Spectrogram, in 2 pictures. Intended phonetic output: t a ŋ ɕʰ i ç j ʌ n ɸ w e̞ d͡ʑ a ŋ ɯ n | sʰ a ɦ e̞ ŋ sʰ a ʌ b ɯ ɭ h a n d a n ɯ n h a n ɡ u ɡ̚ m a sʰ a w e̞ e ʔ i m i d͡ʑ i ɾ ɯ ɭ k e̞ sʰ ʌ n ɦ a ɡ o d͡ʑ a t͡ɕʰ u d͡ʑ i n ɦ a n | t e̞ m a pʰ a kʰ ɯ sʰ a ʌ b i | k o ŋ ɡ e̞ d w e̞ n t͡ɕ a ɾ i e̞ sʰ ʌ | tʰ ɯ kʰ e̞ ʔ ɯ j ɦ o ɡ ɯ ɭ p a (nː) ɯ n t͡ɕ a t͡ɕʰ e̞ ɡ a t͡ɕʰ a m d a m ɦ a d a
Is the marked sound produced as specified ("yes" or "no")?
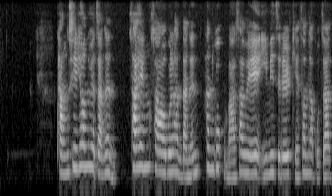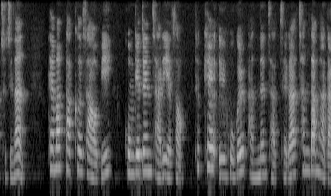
yes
